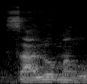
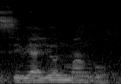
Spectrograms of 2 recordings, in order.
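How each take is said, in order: First: The place name is squeezed into two short syllables. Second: The place name is said fully with every syllable. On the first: This is the everyday local way of saying it. "because of accent and pronunciation, we say Salo mango" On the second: This is the proper name of the place. "but it's Sierra Leone mango"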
